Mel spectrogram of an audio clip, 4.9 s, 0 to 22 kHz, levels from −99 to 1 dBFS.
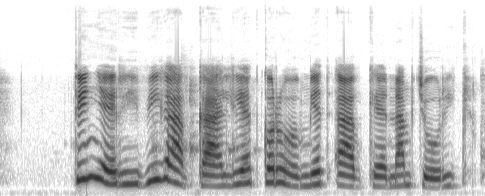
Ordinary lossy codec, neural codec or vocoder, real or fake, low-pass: none; none; real; 19.8 kHz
